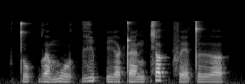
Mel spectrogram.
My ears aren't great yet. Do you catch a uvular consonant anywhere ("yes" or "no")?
no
